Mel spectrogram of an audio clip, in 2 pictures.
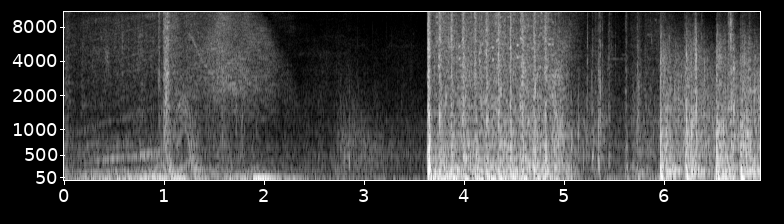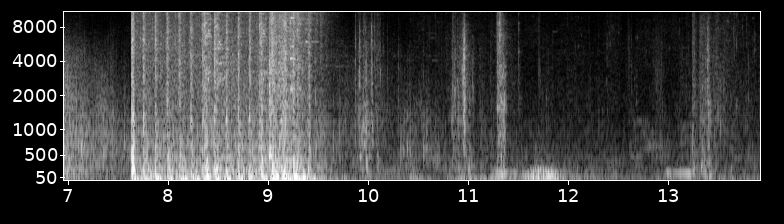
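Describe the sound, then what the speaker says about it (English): Gunfire in the battle royale game Apex Legends, rapid automatic bursts tearing through in two long loud stretches, with scattered single shots and quieter game sounds between them. "here comes a very lucky massive shot"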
